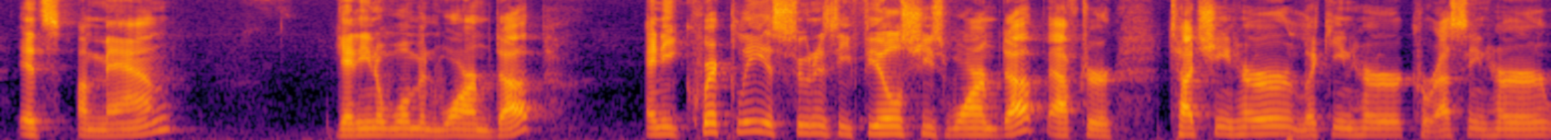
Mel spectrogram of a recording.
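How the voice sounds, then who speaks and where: A middle-aged American man with a medium-pitched voice gives an expo seminar, speaking to a live audience through a handheld microphone. He is frank and emphatic, pausing for effect and asking the room questions.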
